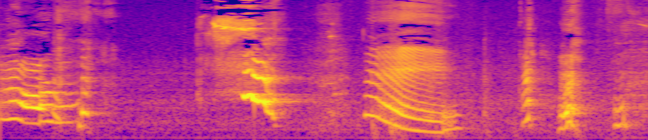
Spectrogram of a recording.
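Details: Stubborn puppy protesting at being brought in from potty time, wanting to play: short descending whimpers, a high squeaky yelp, then a wavering whine sliding downward and a few brief yips.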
